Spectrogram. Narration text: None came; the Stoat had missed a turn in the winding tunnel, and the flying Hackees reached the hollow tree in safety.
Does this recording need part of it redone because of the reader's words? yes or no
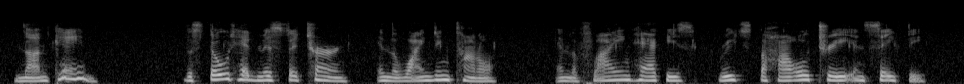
no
